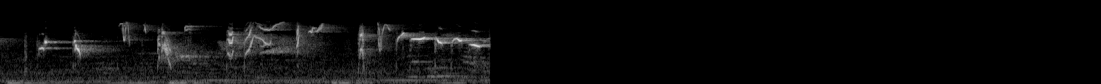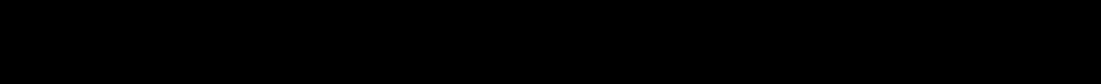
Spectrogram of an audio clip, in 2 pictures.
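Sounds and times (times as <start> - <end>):
greater green leafbird singing in an agitated intense style in Banyuwangi: 0.4 - 4.9.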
